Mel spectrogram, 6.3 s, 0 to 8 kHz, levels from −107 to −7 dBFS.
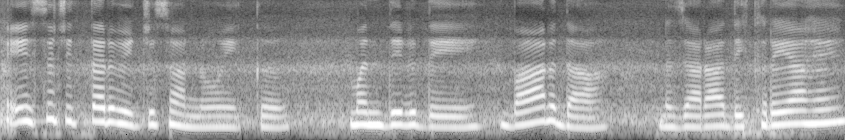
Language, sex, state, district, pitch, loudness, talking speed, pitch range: Punjabi, female, Punjab, Kapurthala, 230 Hz, -13 LUFS, 125 wpm, 195-275 Hz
